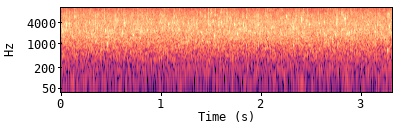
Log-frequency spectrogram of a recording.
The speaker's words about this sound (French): L'eau suit son élan, ruisselante depuis les sommets de la montagne.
